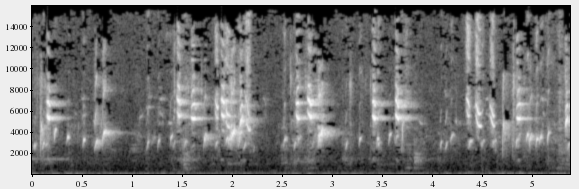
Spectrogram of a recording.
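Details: Lively, continuous goldfinch song of tinkling chirps and buzzy trilled phrases, bursts roughly every second separated by short pauses, all high-pitched, with low background hum.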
